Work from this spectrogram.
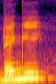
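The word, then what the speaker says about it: dengue: हुए एक नए अप्रूव डेंगी वैक्सीन को। देखिए डेंगू आप बोलते हैं, डेंगू बोलते हैं, इसका सही प्रोनाउंसिएशन क्या है, डेंगी, डेंगी बता रहा हूँ मैं आपको, देखना किसी डिक्शनरी में।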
